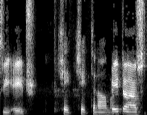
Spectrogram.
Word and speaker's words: Caitanya: Just for future reference C in the beginning of uh caitanas caitanya is pronounced C haitas okay so that's the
